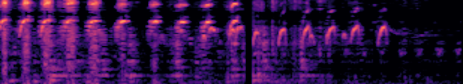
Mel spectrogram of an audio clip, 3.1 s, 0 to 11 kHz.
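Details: Hooded merganser ducklings jumping from the nest on May 5th, 2024: a run of thin, rising peeps repeated in quick succession, fading toward the end, after a burst of louder thumping and bumping sounds.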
